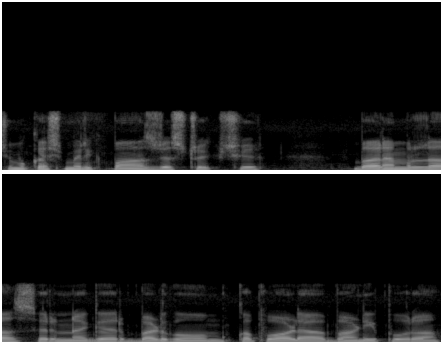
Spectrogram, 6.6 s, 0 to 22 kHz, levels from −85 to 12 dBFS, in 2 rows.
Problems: constant background noise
